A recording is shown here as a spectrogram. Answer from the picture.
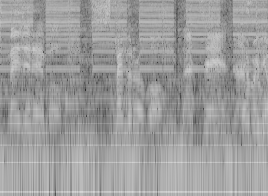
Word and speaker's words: Smederevo: You know, this is the town of Smederevo in American English way, but actually it's Smederevo.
